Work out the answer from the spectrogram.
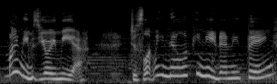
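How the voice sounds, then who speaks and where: Bubbly young firework maker girl, high-pitched, very animated, playful, talkative, video game character. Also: brisk, soft background music. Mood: bright, welcoming. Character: cheerful, chatty young woman who makes fireworks, warm and playful.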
